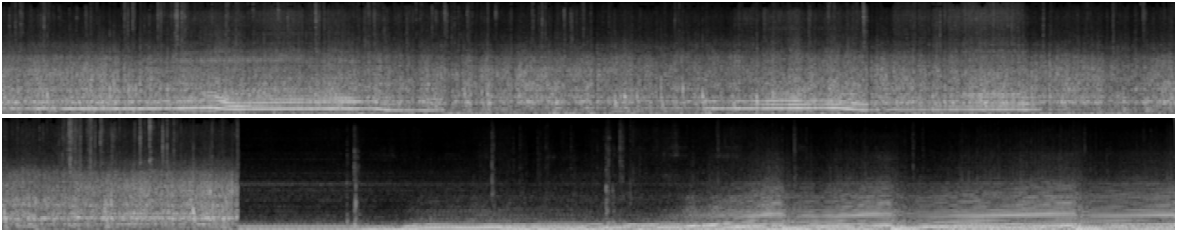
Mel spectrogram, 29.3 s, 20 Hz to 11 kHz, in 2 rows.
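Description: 2023 BMW M2's twin-turbo 3.0-litre inline-six driving, its note mostly steady under heavy wind and tyre noise, stepping in pitch at a few gear changes. About two-thirds of the way in the sound cuts to inside the cabin: the engine pulls hard through the gears, revs climbing and dropping back at each upshift.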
